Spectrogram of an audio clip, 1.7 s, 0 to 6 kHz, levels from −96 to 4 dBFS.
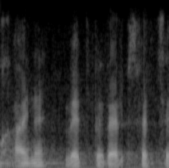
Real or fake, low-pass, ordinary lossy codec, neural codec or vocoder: real; 5.4 kHz; Opus, 16 kbps; none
